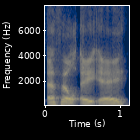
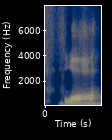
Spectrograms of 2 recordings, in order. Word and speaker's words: Flaa: right-hand pitcher j flaw it's flaa i looked on baseball reference and apparently it is flaw that's how it's pronounced uh don't know too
